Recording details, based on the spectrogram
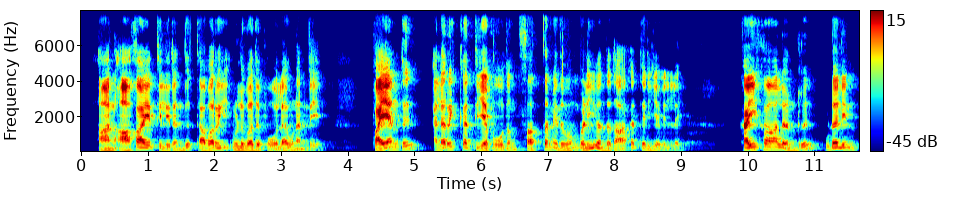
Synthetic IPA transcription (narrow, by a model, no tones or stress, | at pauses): naːnaːɣaːjɐt̪ːɪlɪɾɯnd̪ɯt̪ɐʋɐɾɐɪʋɪɭɯʋɐðɯpoːlɐʊɳɐɾnd̪ḛːn | pɐjɐnd̪ɯʔɐlɐrɪkːɐt̪ːɪjɐpoːðɯmsɐt̪ːɐmɛðɯʋɯmʋɐɭɪʋɐnd̪ɐðaːɣɐt̪ːɛɾɪjɐʋɪlːɐ̰ɪ | kɐɪɣaːlɛndrɯʊɽɐlɪn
